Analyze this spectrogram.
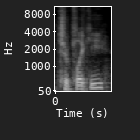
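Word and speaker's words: Czaplicki: I mean, Evan, I can never pronounce his last name. – It's so he pronounces it Chaplicky.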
